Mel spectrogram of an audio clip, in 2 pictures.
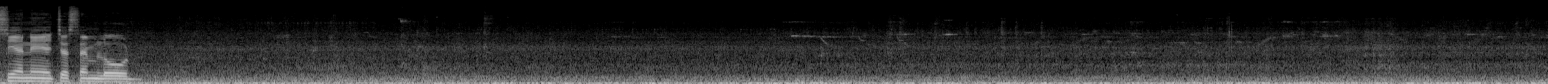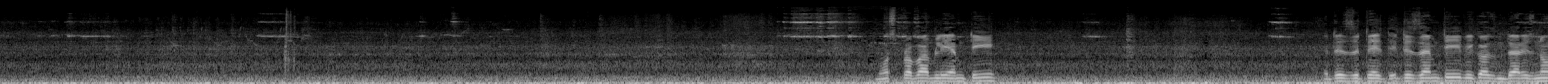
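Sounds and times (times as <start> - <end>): steel wheels rumbling on rails: 0.0 - 30.9
wheel squeals: 7.8 - 9.7, 12.6 - 14.0, 14.6 - 17.2, 17.8 - 18.7, 19.6 - 20.7, 23.2 - 24.8, 26.3 - 26.7, 28.1 - 28.6.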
